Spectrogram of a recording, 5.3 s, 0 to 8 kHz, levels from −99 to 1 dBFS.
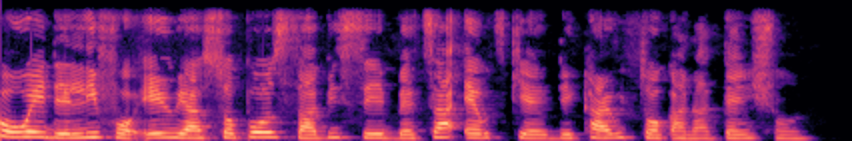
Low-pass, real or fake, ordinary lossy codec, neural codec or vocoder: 7.2 kHz; real; none; none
